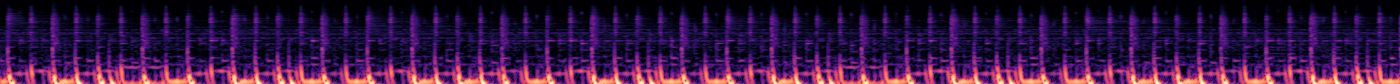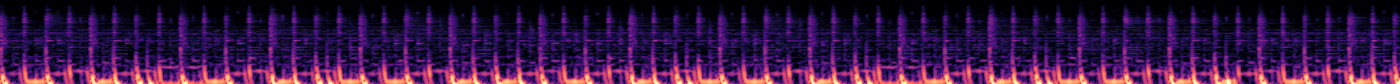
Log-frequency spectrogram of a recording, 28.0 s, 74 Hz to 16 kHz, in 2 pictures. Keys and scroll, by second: 7.2 ctrl+w, 7.7 Down, 8.2 ctrl+w, 9.2 Down, 9.6 ctrl+w, 10.5 Up, 12.5 alt+F9, 15.7-18.0 typing, 18.8 alt+F9, 20.5 1, 21.8-24.0 typing, 26.0 alt+F9, 27.7-28.0 typing.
